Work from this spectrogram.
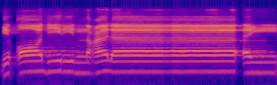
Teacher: Maka terbaca pada kata ala ini biasakan dengan 4 harokat.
